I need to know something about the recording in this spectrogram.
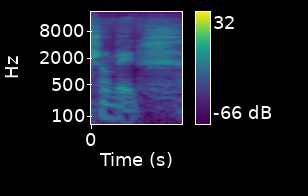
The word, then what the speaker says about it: Sean Bean: Lewis, Sha Bean, or Sheen Bourne. I don't know how you pronounce that. I'm joking. It's Sha Bean.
